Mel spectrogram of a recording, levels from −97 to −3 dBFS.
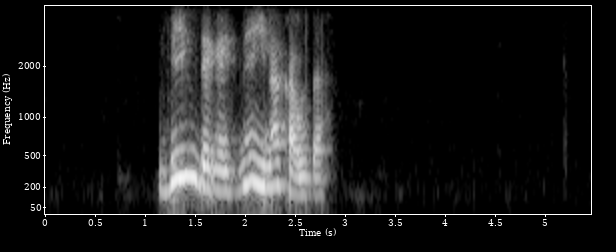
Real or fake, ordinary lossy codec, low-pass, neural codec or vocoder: fake; Opus, 32 kbps; 3.6 kHz; codec, 24 kHz, 3 kbps, HILCodec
